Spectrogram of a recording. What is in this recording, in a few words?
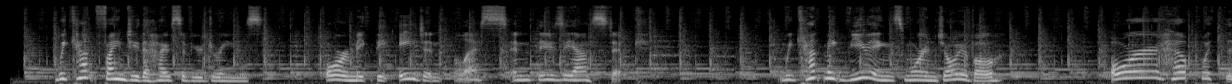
english scottish commercial; Soy una actriz de voz escocesa con experiencia, con base en Londres; Reino Unido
